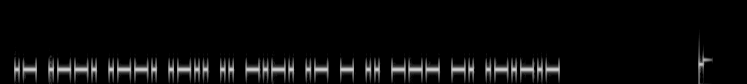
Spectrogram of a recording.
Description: Morse code, heard as a keyed tone, about 28 wpm, 700 Hz. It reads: APPLICATION.
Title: Sentences from Top 1600 Words 28wpm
